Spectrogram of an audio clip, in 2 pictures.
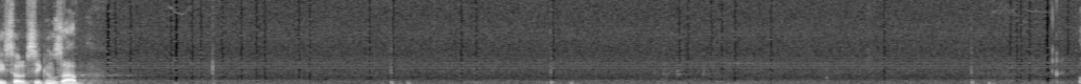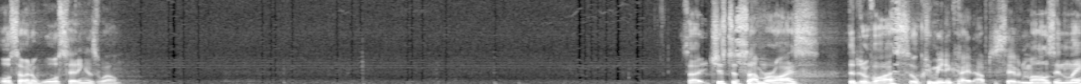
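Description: A man speaks into a microphone over loudspeakers, with long pauses.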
